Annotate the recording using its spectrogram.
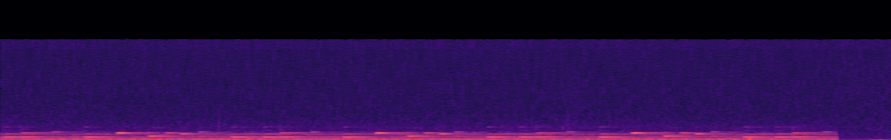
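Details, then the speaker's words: CEREC acquisition unit imaging a tooth prepared for a crown: a soft looping melody of tones that signals good image data and replaced the machine's older clicking sound. "so that is me using the CEREC machine to acquire the image of your tooth after I've prepared it for a crown that machine used to make a like a clicking sound"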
